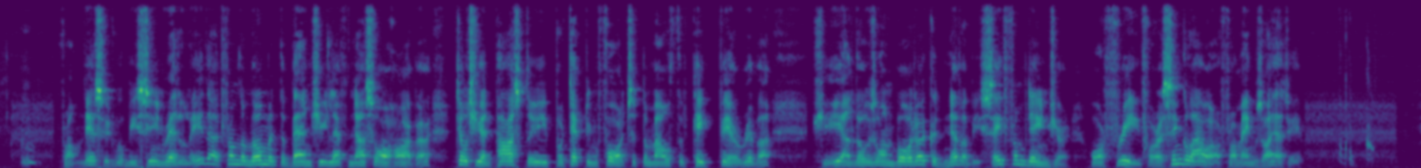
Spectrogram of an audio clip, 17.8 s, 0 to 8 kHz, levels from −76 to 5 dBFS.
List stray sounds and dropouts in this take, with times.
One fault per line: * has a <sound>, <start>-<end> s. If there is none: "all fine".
* has a throat clearing, 0.2-0.6 s
* has a chirp, 16.7-17.3 s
